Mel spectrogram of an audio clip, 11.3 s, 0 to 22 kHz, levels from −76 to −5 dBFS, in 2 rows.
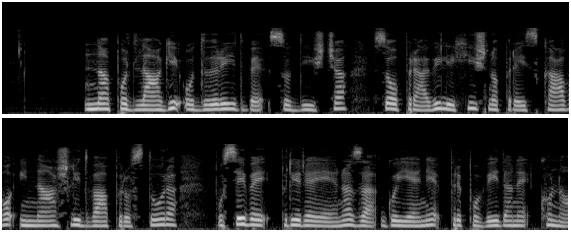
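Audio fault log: Throughout: MP3 compression. The speech carries a plainly audible watery, swirling texture, and nothing is present above about 8.3 kHz. This is likely a low-rate MP3 encode, consistent with roughly 32 kbps. Short of bits, the encoder cuts the treble at a fixed frequency and discards weak spectral lines, which then switch on and off between frames. That flicker produces the swirl, the missing top end dulls sibilants, and the coding blurs consonant attacks.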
